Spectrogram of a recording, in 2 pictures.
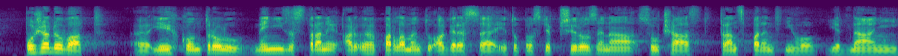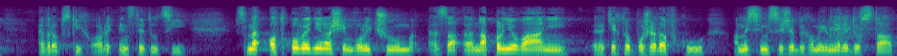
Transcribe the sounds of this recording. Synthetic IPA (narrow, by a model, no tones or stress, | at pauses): po̞ʒado̞vat̪ | jɛjɪxko̞nt̪ɾo̞lunɛɲiːzɛst̪ɾanɪʔpaɾlamɛnt̪uʔaɡɾɛsɛjʔɛ̰t̪o̞pɾo̞scɛpr̥ɪɾo̞zɛnaːso̞wt͡ʃaːst̪t̪ːɾanspaɾɛnt̪ɲiːɦo̞jɛdnaːɲiː | ʔɛvɾo̞pskiːxʔɪnst̪ɪt̪ut͡siː | smɛʔo̞t̪po̞vjɛdɲɛnaʃimvo̞lɪt͡ʃuːmzanapl̩ɲovaːɲiː | cɛxt̪o̞po̞ʒadafkuː | ʔamɪsliːmsɪʒɛbɪxo̞mjɪxmɲɛlɪdo̞st̪at̪̚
